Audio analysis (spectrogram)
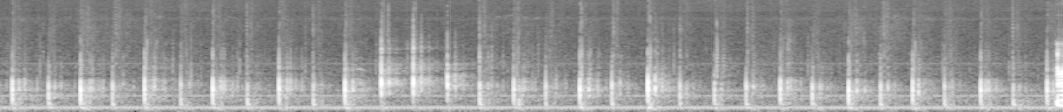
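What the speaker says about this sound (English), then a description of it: "So now we have a whole new set of footsteps here." Character footsteps on soft dirt or mud in the video game It Takes Two, a brisk, steady run of soft thuds with gritty texture repeating about twice per second over a low constant hum.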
